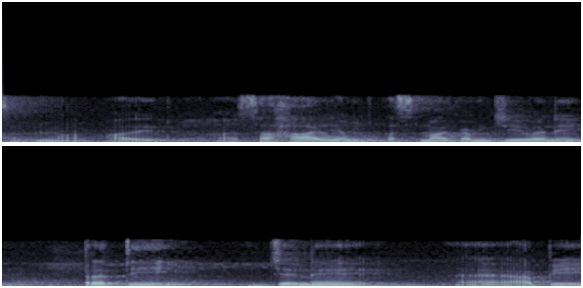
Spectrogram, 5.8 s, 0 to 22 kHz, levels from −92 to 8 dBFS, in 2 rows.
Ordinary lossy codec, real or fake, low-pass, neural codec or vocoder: none; fake; 7.2 kHz; codec, 16 kHz, 8 kbps, FunCodec, trained on Chinese and English, 25 frames a second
